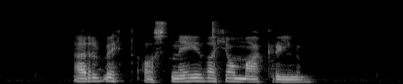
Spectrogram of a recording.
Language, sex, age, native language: Icelandic, male, 30-39, Icelandic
